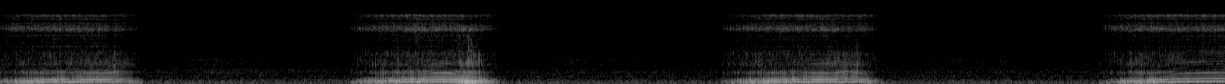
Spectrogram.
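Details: Snoring during sleep: loud, regular, rattling snores about 16 per minute, each over a second long, with quiet pauses between.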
